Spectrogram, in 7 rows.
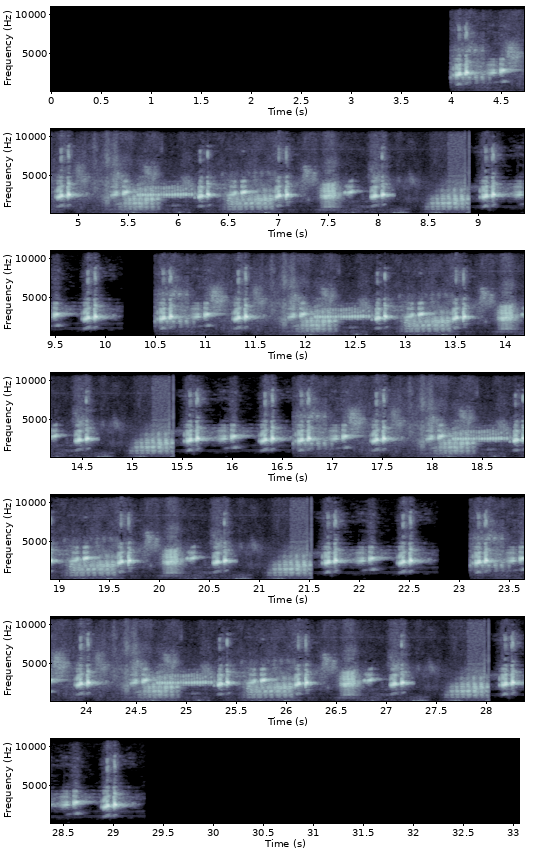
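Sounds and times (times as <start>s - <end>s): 
frog croaking: 4.0s - 29.4s.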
